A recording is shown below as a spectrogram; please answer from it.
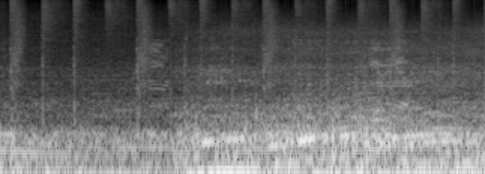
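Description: Volkswagen Jetta in manual mode on an autocross course, its engine droning steadily and rising in revs partway through, heard from inside the car with a low rumbling roar and occasional clicks.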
